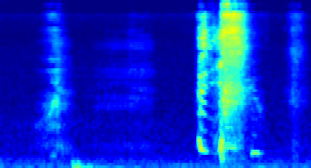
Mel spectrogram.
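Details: A girl sneezing while reading aloud: a quick catch of breath, then one sharp, explosive sneeze with a voiced cry; a single ordinary sneeze.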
